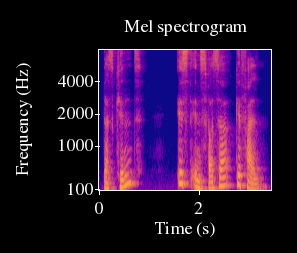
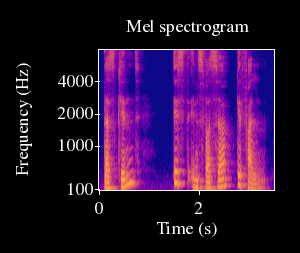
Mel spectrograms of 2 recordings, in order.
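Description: No difference in how they are said.

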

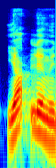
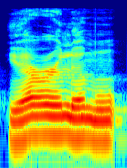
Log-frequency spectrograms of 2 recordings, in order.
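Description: First: The consonant is a hard, abrupt glottal stop. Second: The consonant is soft and rounded from the throat. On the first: The letter turns into a different letter. The speaker calls it wrong. "elif olur bu harf. Yani elife bu şekilde sert bir tavırla birleştirilir" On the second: The letter keeps its own identity. The speaker calls it right. "yumuşak ve yuvarlayarak ya'lemu şeklinde yapmamız lazım"

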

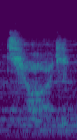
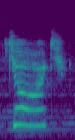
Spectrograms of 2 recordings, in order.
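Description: First: It is said at a lower pitch. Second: It is said at a higher pitch.

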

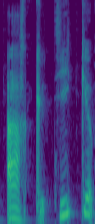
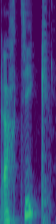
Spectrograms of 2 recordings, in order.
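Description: First: The k sound before the t is clearly heard. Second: The k sound before the t is dropped. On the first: This is the careful, full pronunciation. "je fais exprès de bien prononcer Arctique pour que ... tu entendes bien le C" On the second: This is how most people casually say it. "tout le monde dit Arctique"

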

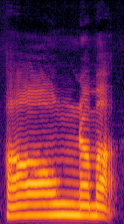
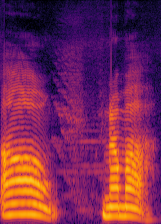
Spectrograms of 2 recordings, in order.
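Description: First: The words run together without a pause. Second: There is a short pause after Aum. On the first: The speaker calls it wrong. "you never say like Aum Namah" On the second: The speaker calls it right. "There's that half beat of silence at the end"

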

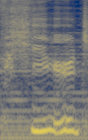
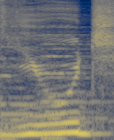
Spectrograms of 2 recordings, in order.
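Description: First: It is said in a general American accent. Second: It is said in a Boston accent.

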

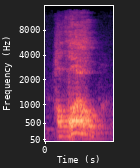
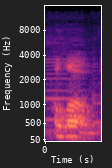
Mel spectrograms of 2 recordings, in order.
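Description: First: It is barked out angrily like a dog. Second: It is said in a calm, polite way.

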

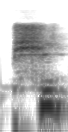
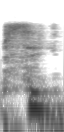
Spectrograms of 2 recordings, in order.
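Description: First: The p is followed by an sh sound. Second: The p is followed by an s sound. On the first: The speaker calls it right. "Doğrusu aslında pşiktir" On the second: The speaker calls it wrong. "yazılı dile psik diye yazıyorlar"

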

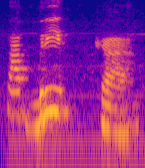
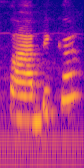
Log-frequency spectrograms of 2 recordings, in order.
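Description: First: The stress is on the second syllable. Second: The stress is on the first syllable. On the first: "a minha sílaba mais forte é o bri" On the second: "a sílaba tônica é o fa"

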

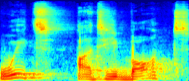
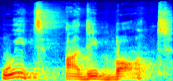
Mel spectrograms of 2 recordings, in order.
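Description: No difference in how they are said.

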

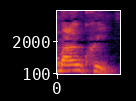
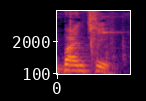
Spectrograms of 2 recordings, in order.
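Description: First: The ending is pronounced with a 'kw' sound. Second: The ending is pronounced with a 'ch' sound. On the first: The speaker calls it wrong. "No, not Bankui" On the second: The speaker calls it right. "K-Y-E is Chi. So Banchi"

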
